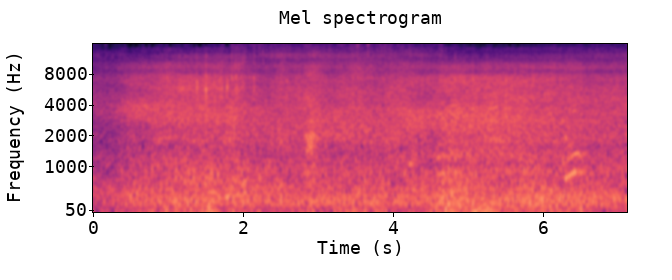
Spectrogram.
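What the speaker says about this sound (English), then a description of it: "Cute little brook." A small brook flows in a forested camping area, a continuous broadband rushing of water, close and steady, with some wind noise against the microphone.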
